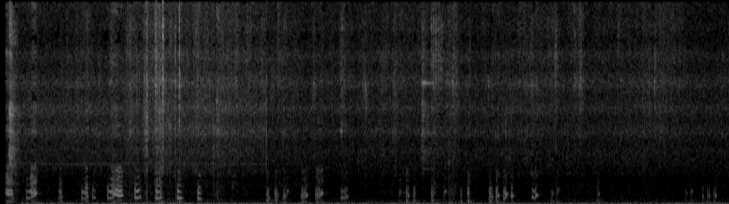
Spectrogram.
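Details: Happy pet guinea pigs giving a run of short, soft, pulsed chirps in quick irregular bursts that keep going throughout, over a low steady hum.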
